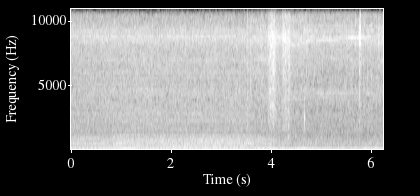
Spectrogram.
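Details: Tata Altroz petrol after its 3rd service with oil and air filter changed: revs drop from about 1000 to a low, quiet, even idle hum with no ticking or misses. Idle is normal and slightly smoother.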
